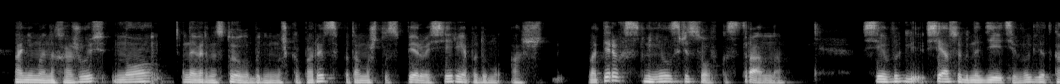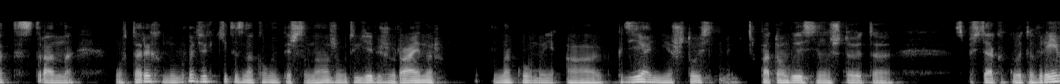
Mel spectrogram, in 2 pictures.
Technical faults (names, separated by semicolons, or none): Speex codec; VoIP packet loss concealed by the speech codec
